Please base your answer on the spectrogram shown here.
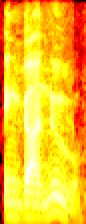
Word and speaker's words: Ngannou: Francis Ngannou, as he pronounces it.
